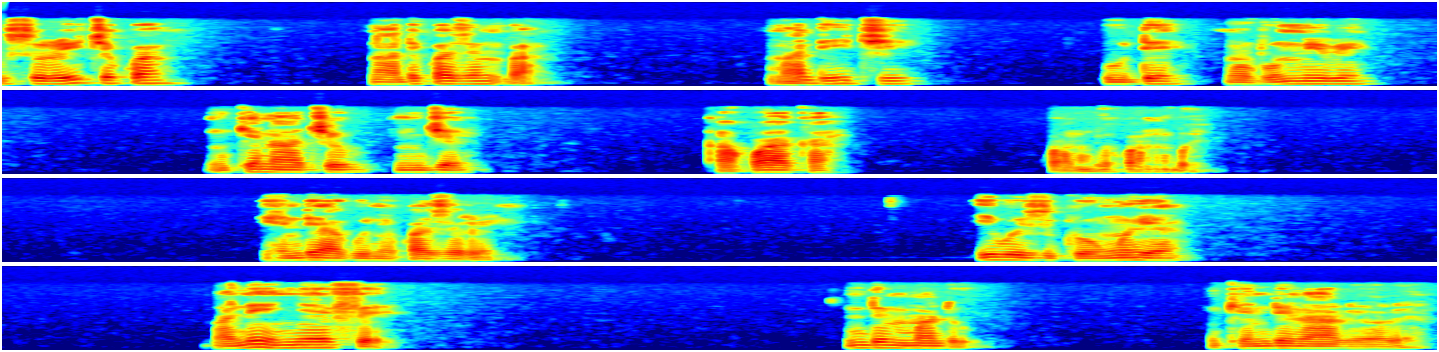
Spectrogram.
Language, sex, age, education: Igbo, male, 30-45, tertiary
